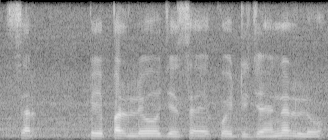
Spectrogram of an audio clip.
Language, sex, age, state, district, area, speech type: Hindi, male, 45-60, Uttar Pradesh, Lucknow, rural, spontaneous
